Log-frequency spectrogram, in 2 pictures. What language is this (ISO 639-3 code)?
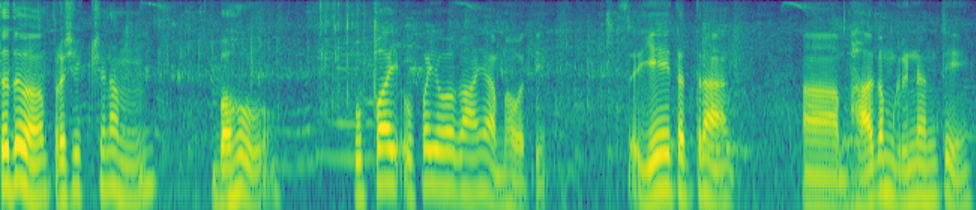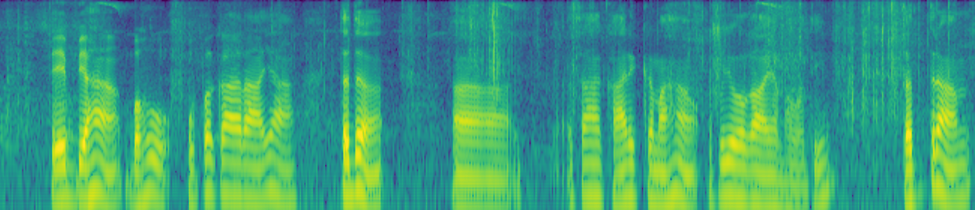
san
